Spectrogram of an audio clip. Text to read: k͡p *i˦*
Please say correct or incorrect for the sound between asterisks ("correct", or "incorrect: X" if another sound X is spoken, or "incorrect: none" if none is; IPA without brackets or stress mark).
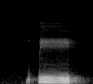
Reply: incorrect: i˨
